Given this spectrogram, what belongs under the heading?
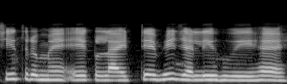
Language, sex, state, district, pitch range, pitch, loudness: Hindi, female, Jharkhand, Deoghar, 195-225 Hz, 205 Hz, -14 LUFS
